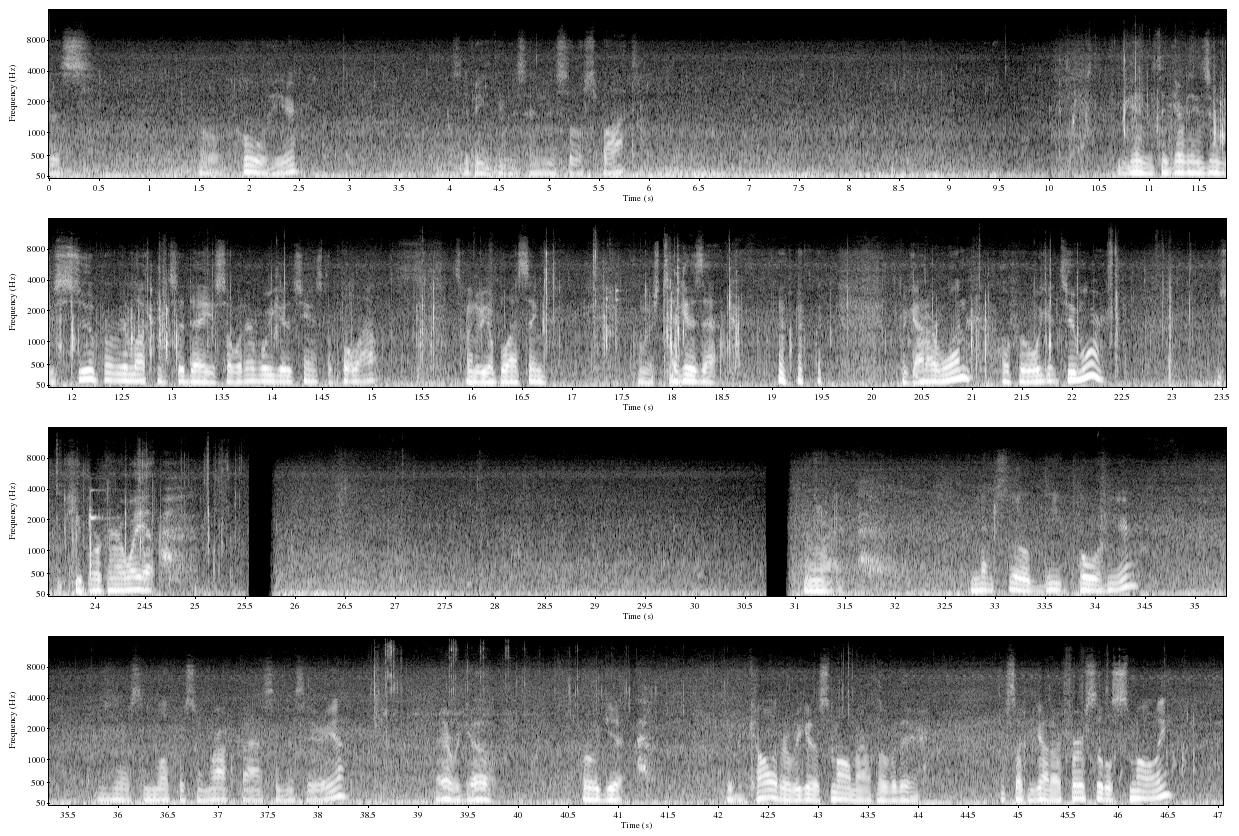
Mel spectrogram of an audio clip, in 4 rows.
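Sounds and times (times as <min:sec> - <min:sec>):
creek running over rocks: 0:00.0 - 0:30.2, 0:30.9 - 0:47.0
wind rumble on microphone: 0:00.0 - 0:47.0.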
